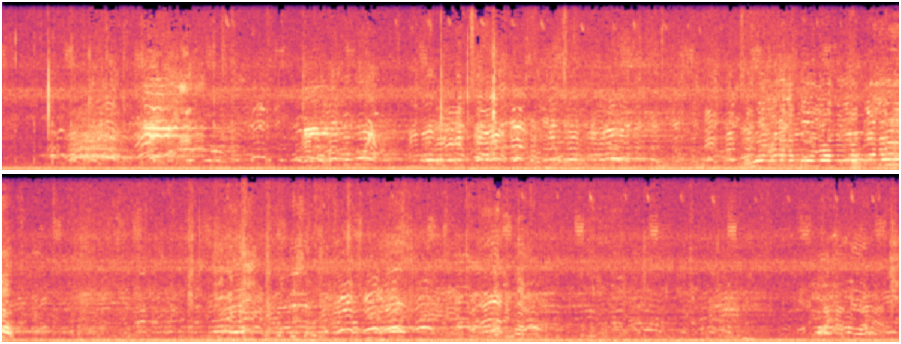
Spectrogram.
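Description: Young women shout and call to each other across an outdoor field.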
